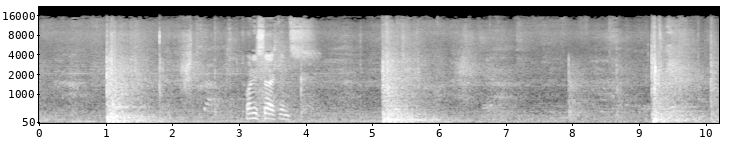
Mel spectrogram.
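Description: Feet land with heavy thuds on a rubber floor.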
